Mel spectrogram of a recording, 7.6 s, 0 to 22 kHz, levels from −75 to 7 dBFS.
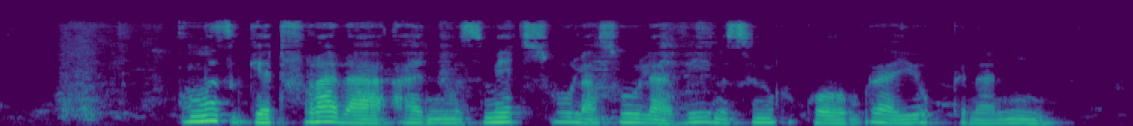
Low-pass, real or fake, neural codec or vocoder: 10.8 kHz; fake; vocoder, 24 kHz, 100 mel bands, Vocos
